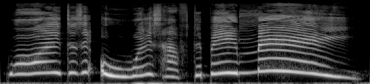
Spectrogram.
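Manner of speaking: very high, loud complaining mouse; Jimmy whining. A narrator's reading. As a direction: plead against it. Jimmy protests.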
